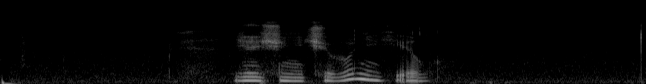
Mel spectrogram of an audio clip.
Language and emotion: Russian, sad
